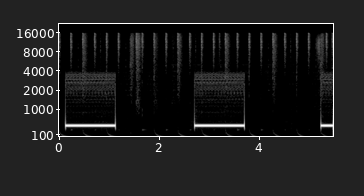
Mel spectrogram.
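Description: Ringback tone of an outgoing phone call: a steady mid-pitched tone sounds in bursts of about a second with pauses between, three bursts with the last cut off, over faint low knocking pulses.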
